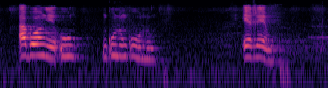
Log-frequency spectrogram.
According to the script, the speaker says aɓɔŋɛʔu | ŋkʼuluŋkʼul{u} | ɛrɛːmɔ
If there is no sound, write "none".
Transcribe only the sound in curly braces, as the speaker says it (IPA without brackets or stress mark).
u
